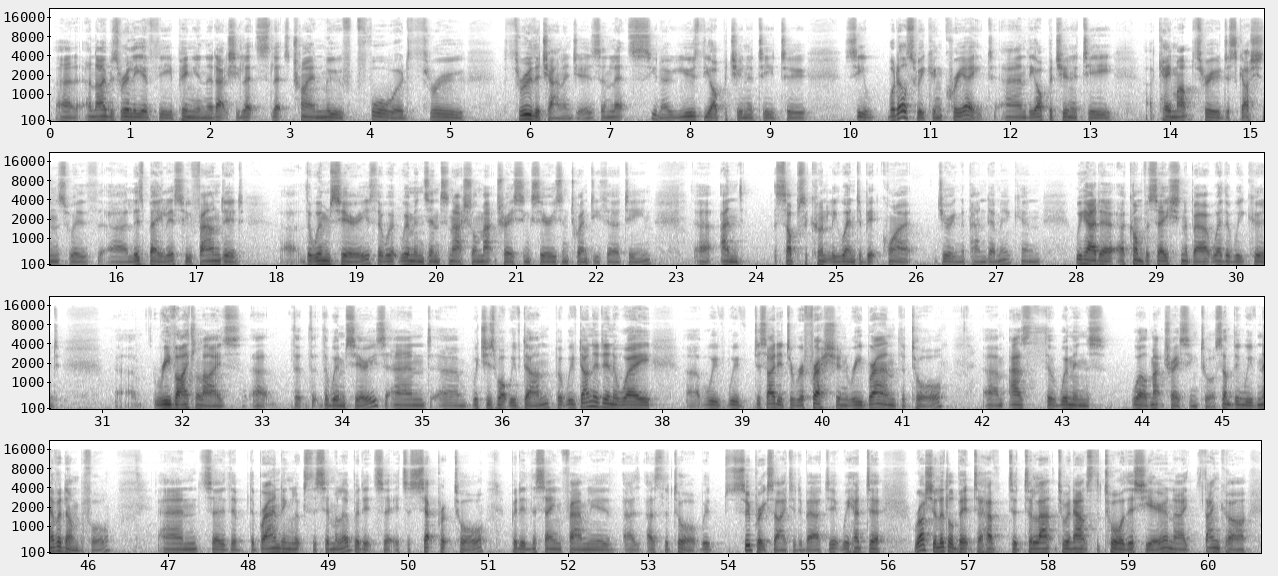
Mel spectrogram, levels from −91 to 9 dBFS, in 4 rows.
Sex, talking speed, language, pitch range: male, 175 wpm, Swedish, 95-110 Hz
